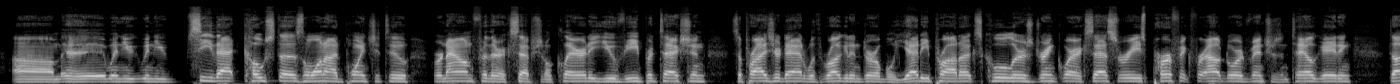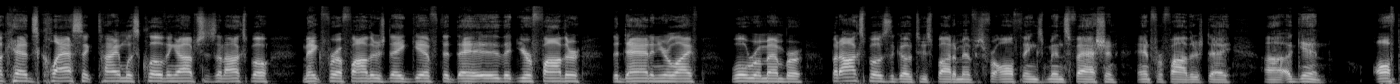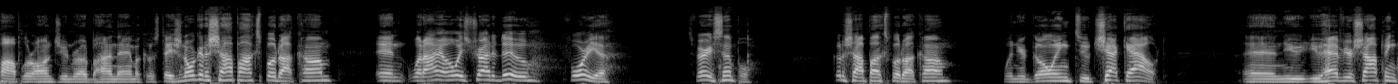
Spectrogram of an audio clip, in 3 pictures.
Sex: male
